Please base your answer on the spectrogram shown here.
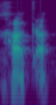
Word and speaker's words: Kgaka: It's, by the way, the Setswana traditional dress is called haka, which roughly translates to guinea fowl. It's spelled Kgaka. It's usually blues and whites,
